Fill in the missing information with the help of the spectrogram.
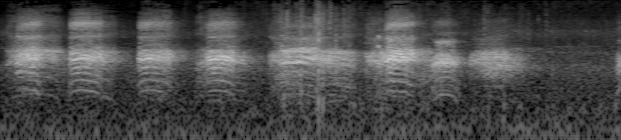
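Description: A series of harsh, rasping crow caws repeats in quick succession, about nine calls over six seconds, loud with brief gaps between them, and no one speaking.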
